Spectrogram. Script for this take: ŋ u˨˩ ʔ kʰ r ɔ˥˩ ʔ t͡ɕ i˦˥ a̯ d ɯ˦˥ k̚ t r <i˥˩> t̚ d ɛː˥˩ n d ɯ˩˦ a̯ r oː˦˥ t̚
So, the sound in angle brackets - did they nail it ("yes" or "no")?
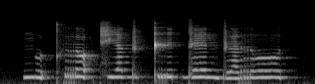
no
